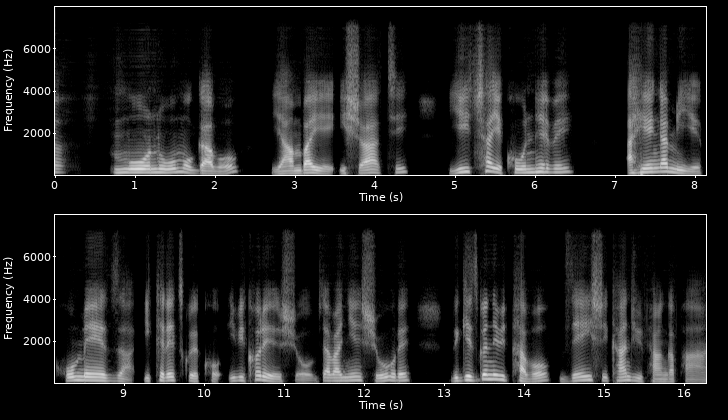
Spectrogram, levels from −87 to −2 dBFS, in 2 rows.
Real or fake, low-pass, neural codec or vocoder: fake; 7.2 kHz; codec, 16 kHz, about 1 kbps, DyCAST, with the encoder's durations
